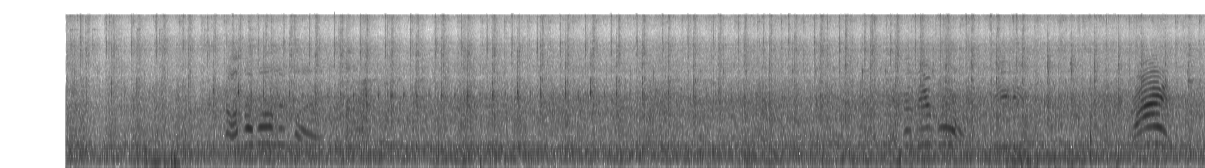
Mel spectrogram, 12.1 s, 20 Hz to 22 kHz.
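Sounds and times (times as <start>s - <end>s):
machine mechanical drone: 0.7s - 12.0s.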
